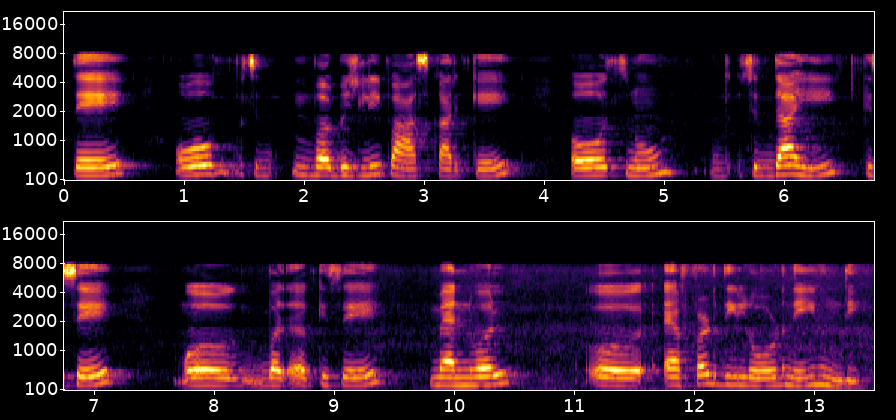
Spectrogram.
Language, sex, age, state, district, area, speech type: Punjabi, female, 45-60, Punjab, Gurdaspur, urban, spontaneous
